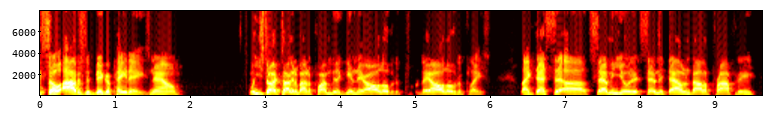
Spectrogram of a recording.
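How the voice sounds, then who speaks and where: A man's voice: medium pitch, a bit bright, no echo. A man presenting a real estate webinar, talking off the cuff with many fillers and self-corrections. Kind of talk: unscripted instructional webinar talk.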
